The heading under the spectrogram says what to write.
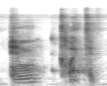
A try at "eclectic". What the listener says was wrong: It's eclectic. There's no N in it.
